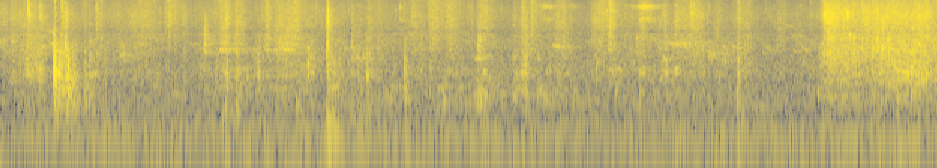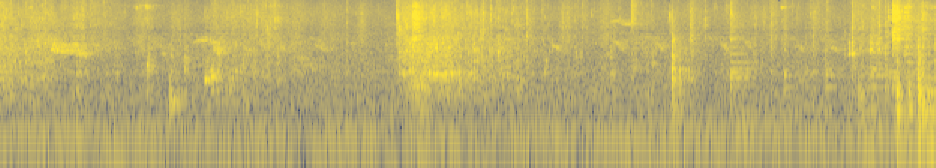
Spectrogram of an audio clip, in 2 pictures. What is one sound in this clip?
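Fish scrape and rub against a metal bowl.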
